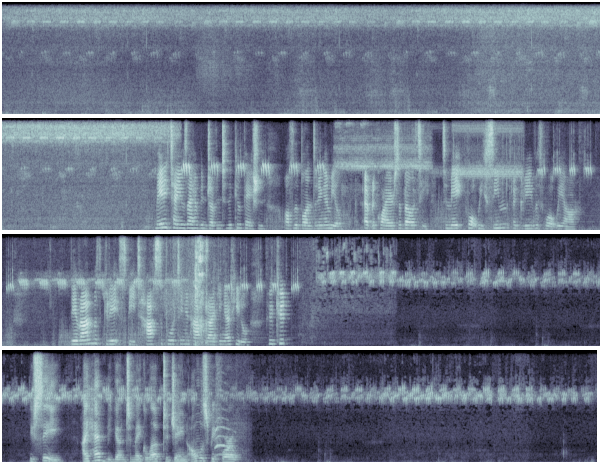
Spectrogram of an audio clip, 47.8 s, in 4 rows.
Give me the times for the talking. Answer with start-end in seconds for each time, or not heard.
15.0-23.4, 25.3-29.6, 36.4-40.6.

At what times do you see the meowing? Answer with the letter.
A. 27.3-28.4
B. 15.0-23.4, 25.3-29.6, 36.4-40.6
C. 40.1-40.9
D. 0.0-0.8
C.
